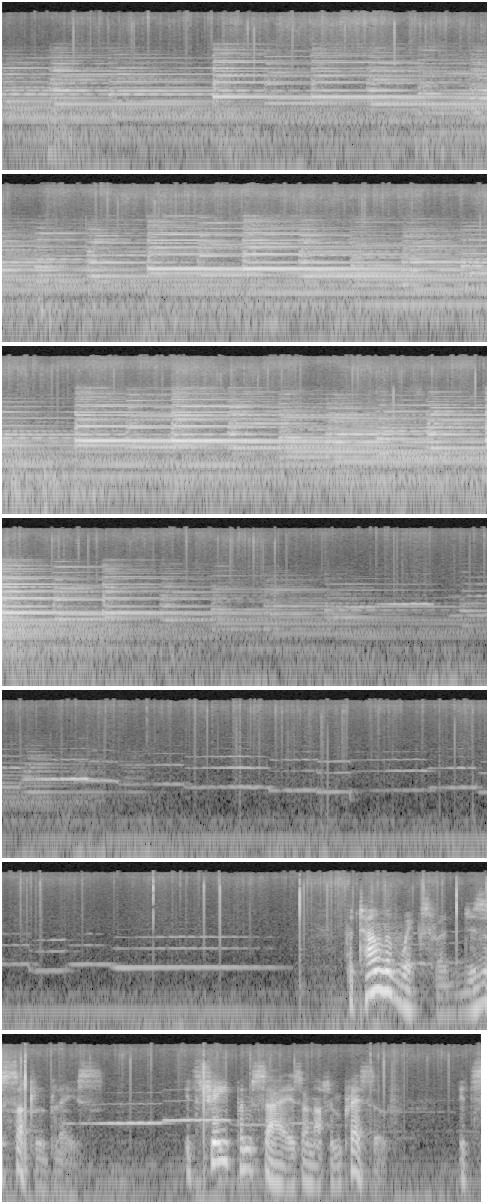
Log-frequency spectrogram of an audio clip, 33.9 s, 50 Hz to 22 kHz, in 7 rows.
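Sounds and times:
church bells of a church in Wexford chiming: 0.0s - 19.0s
speech: 27.8s - 30.1s, 31.0s - 33.1s, 33.7s - 33.8s.

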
